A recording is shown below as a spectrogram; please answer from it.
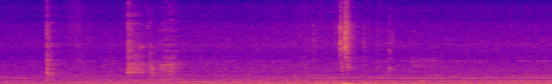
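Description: Chicken goes into a cooking pot for kanthari chicken, with a few light metallic clinks and scrapes from the pot over a steady low kitchen hum, without talk.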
